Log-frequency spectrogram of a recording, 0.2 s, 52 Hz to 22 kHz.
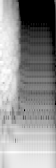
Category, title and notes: Instrument samples > Percussion
OldFiles-Classic Crispy Kick 1-G#
Synthed with phaseplant only, just layered 2 noise generator and a 808 kick that synthed with sine wave, then overdrived them all in a same lane. Processed with Khs Distrotion, Khs Filter, Khs Cliper. Final Processed with ZL EQ, OTT, Waveshaper.
brazilianfunk, Crispy, Distorted, Kick, powerful, powerkick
